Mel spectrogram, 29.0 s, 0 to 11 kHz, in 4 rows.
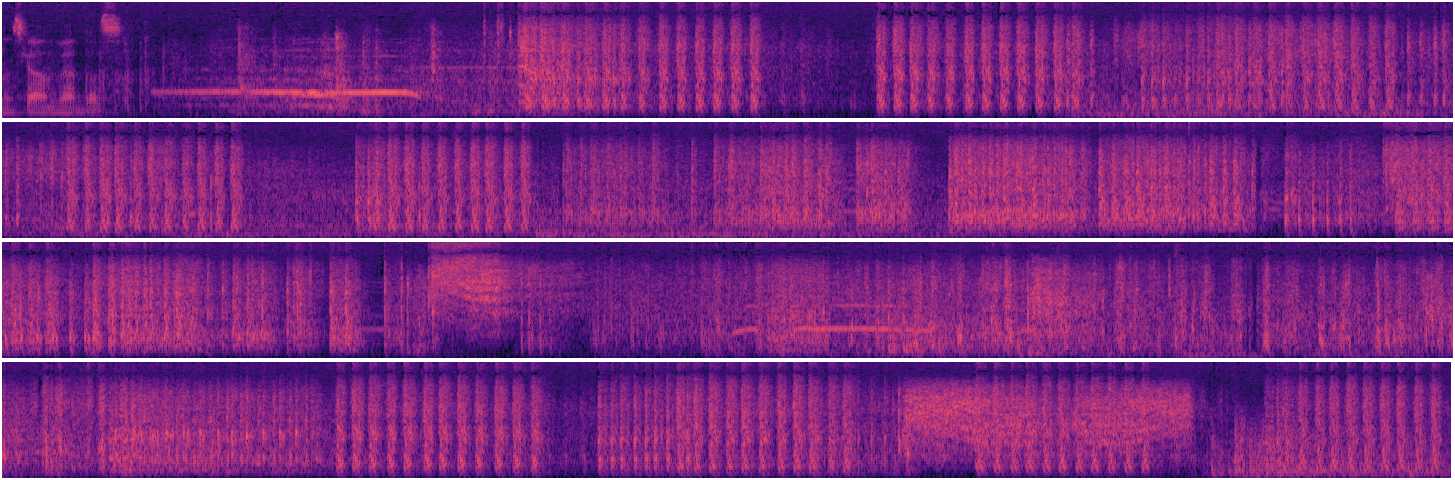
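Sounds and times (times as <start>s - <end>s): automatic gunfire bursts: 2.6s - 17.3s, 20.8s - 29.0s.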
